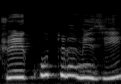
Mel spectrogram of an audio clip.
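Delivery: question tune rising at end on musique. Showing the spoken french yes-no question, rising intonation at the end. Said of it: "l'intonation de la voix montante".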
